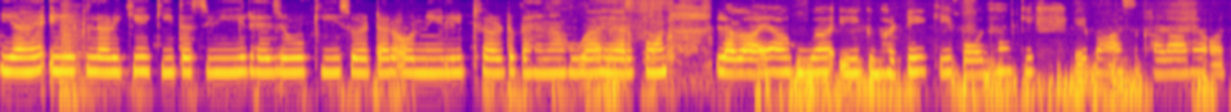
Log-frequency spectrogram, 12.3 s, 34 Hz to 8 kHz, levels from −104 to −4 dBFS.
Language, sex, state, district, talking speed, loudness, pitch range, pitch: Hindi, female, Uttar Pradesh, Jalaun, 135 wpm, -16 LUFS, 225-240 Hz, 235 Hz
